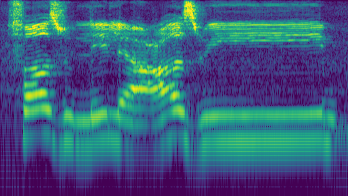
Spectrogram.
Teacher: زواد کو بھی پر پڑھنا ہے اور زوا کو بھی پر پڑھنا ہے کیونکہ یہ دونوں حروف مستعلیہ میں شامل ہیں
